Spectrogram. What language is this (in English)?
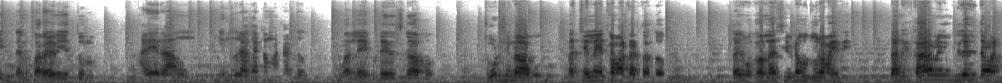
Telugu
